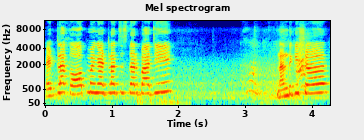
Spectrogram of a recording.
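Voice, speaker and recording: A woman's voice: very high voice, measured pace. A woman teaching a class of young children, coaxing them and calling on each child by name. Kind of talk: classroom lesson. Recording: noisy classroom recording.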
